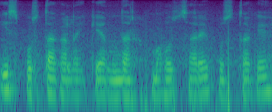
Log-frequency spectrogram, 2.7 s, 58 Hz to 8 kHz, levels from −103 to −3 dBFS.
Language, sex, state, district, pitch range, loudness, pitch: Hindi, male, Bihar, Araria, 120-130 Hz, -39 LUFS, 125 Hz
